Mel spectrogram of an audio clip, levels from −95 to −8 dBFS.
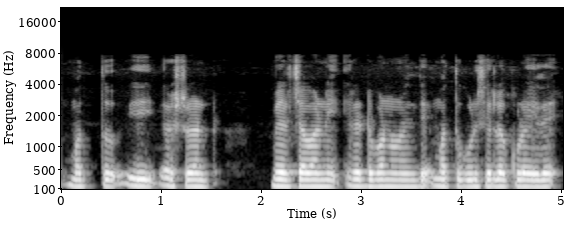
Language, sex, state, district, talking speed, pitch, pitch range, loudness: Kannada, male, Karnataka, Koppal, 120 wpm, 145 Hz, 145-150 Hz, -16 LUFS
